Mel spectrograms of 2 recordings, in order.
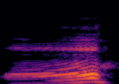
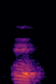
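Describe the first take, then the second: First: The vowel is drawn out without a stop. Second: The vowel ends abruptly in a glottal stop. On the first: The speaker calls it wrong. "instead of going eh" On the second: The speaker calls it right. "you cut the air off"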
